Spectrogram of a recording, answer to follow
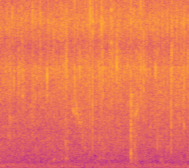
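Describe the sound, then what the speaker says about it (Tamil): Chopped onions fry in oil until brown for restaurant-style paneer butter masala, with a steady close sizzle, some stirring scrapes and brief pops. "இந்த வெங்காயத்தை சின்னதாக கட் பண்ணிவிட்டு இதை நல்லா ப்ரௌன் ஆகிற வரைக்கும் நம்ம வதக்கி எடுக்கலாம்"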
